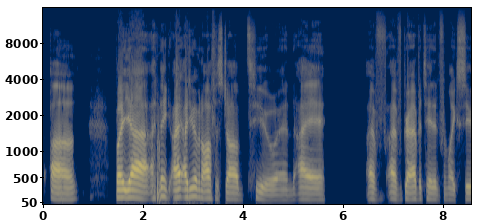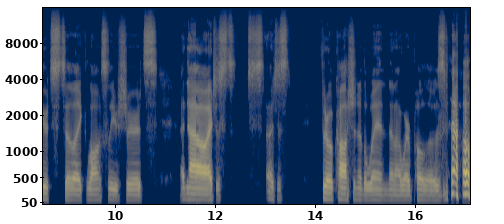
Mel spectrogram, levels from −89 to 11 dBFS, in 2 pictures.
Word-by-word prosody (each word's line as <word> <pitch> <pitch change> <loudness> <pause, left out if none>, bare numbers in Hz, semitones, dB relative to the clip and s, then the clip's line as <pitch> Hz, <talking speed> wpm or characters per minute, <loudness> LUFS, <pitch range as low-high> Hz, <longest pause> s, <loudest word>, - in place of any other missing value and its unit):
Um, 110 +1 +3 0.8
but, 140 0 +8
yeah, 130 -4 +8
I 120 - -4
think 155 +2 -1
I 140 +2 +7
I - - +7
do 150 +2 0
have 160 -2 +3
an 140 - -2
office 125 -2 +1
job 110 -3 +1
too, 95 -7 -5
and 95 0 -10
I 105 -2 0 0.9
I've 110 -5 -3 0.2
I've 110 -4 -1
gravitated 110 -2 0
from, 105 - -16
like, 100 -3 -6
suits 115 -1 -4
to, 105 - -5
like, 95 -1 -3
long 100 0 -5
sleeve 95 -3 -8
shirts, 95 -1 -5 0.5
and 105 - -9
now 105 -2 +4
I 100 +1 +4
just 95 -2 -8 0.2
just - - -7
I - - -7
just - - -8 0.6
throw 115 -2 0
caution 105 -2 -1
to 105 - -9
the 100 - -7
wind 95 -1 -7
and 95 0 -8
I 95 - -7
wear 90 0 -4
polos 90 -2 -6
now. 205 -2 +6
105 Hz, 150 wpm, -24 LUFS, 95-115 Hz, 0.9 s, but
